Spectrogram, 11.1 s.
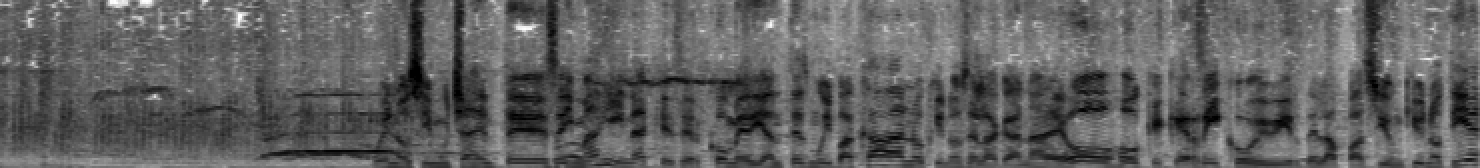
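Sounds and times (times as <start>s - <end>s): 
audience applause welcoming a comedian onto a stand-up stage: 0.0s - 5.7s
speech: 2.8s - 11.0s.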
